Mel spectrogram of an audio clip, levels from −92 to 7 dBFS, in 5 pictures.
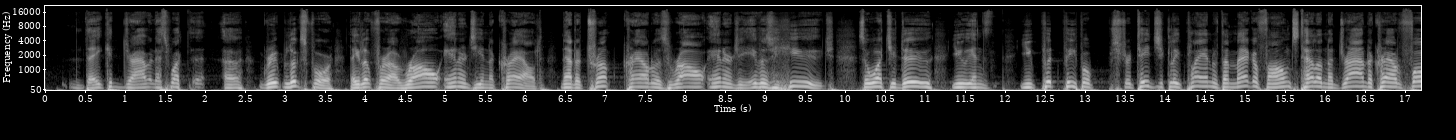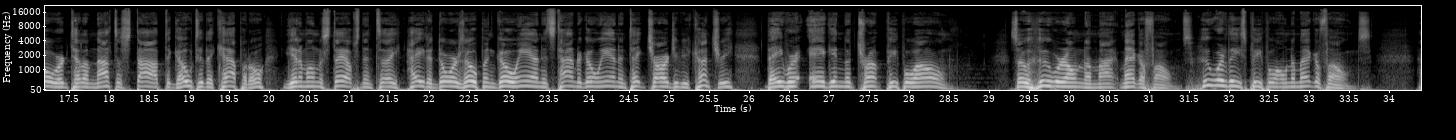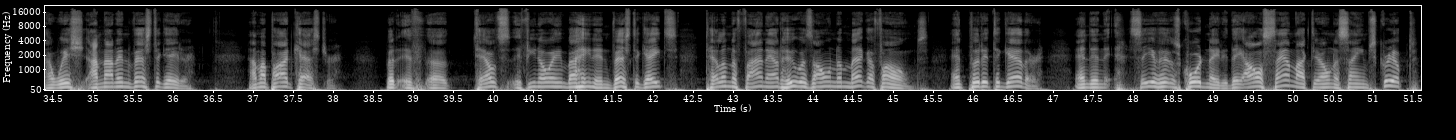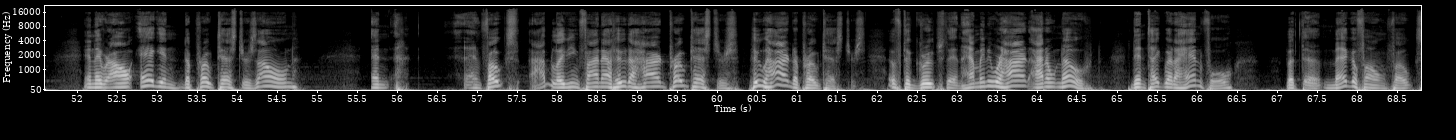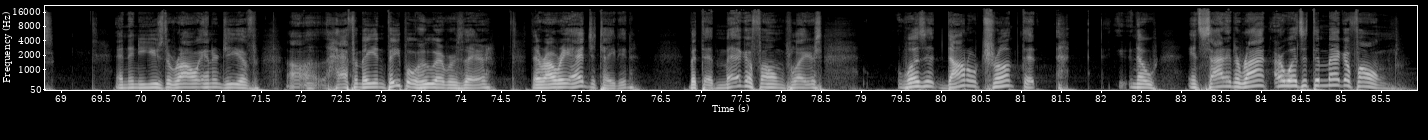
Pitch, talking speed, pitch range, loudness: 175 Hz, 165 wpm, 150-200 Hz, -23 LUFS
